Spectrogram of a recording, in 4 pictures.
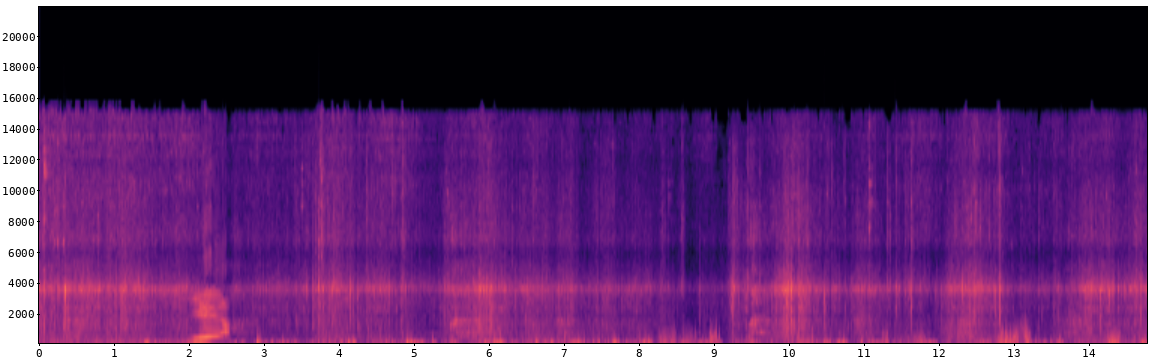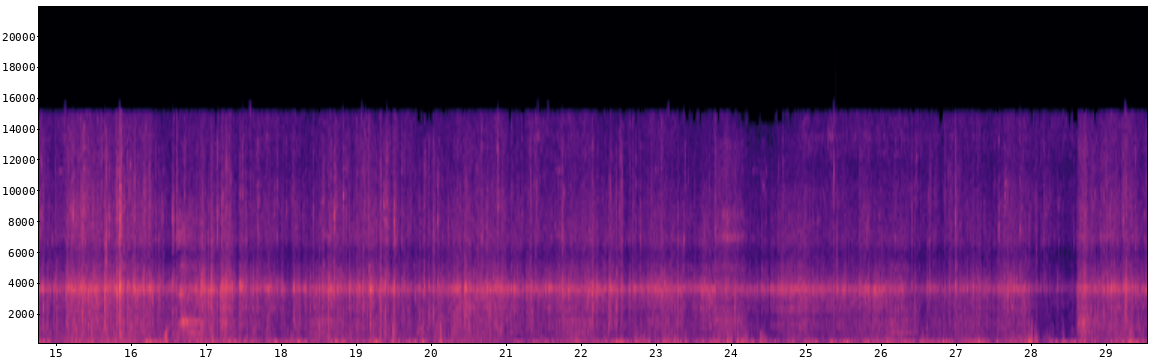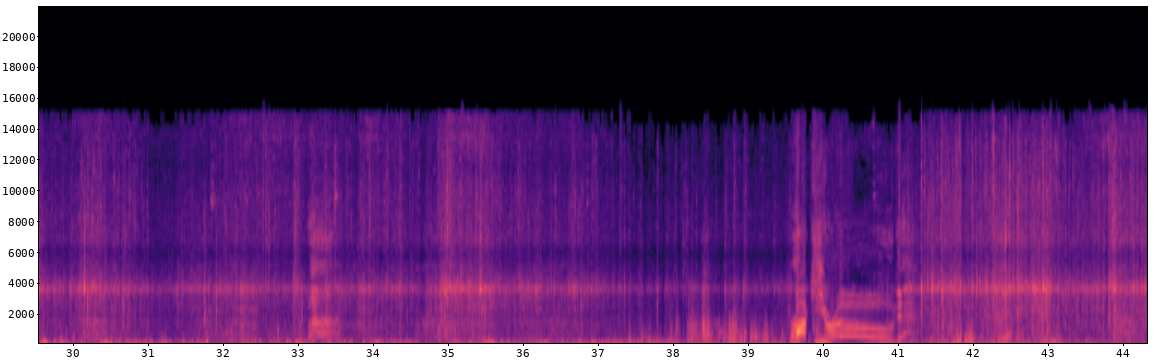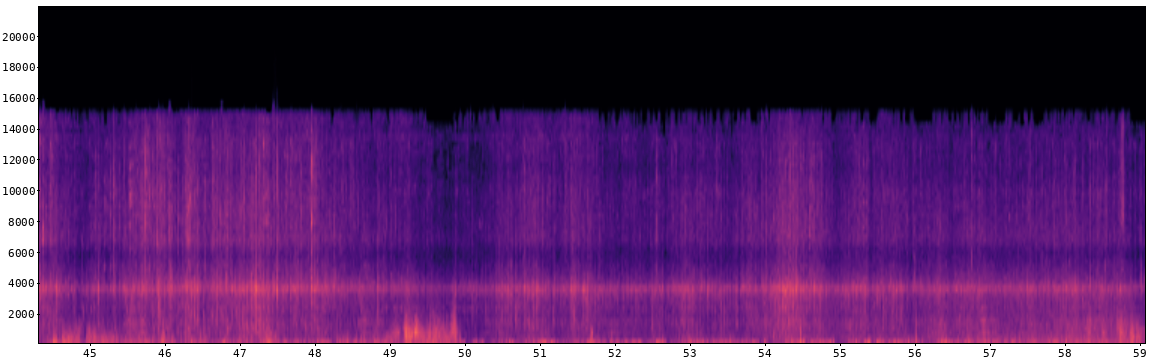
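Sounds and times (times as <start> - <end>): bike knocks and rattles: 0.0 - 39.6, 41.2 - 59.0
wind buffeting microphone: 0.0 - 59.0.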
